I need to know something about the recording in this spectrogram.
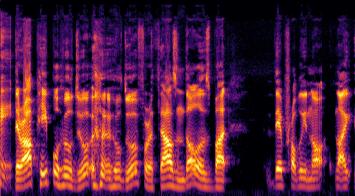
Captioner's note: laugh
